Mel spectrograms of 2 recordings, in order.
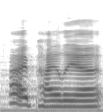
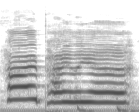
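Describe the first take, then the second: First: It is said in the speaker's normal voice. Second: It is said in a put-on impression voice.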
